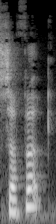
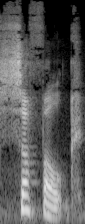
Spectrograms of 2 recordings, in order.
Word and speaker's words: Suffolk: you pronounce Suffolk, you don't pronounce the L in Suffolk, it's not Suffolk, and things like that.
